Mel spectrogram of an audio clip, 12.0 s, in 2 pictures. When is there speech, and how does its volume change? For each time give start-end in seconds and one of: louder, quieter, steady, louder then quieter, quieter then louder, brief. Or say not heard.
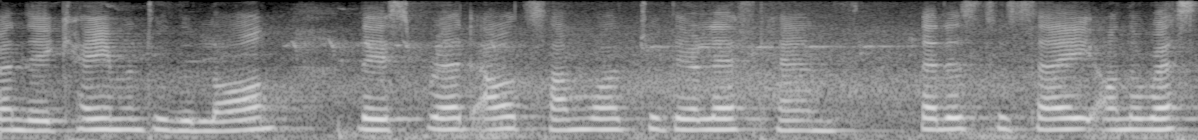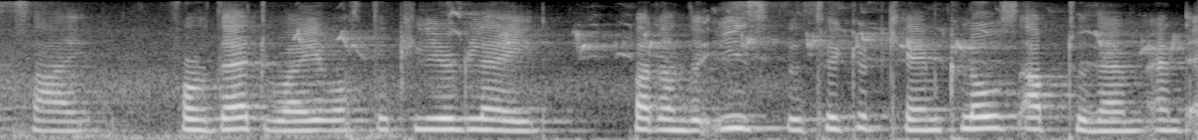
0.0-11.9 steady.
